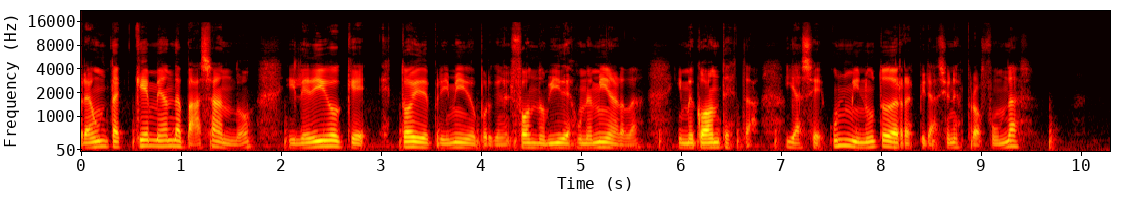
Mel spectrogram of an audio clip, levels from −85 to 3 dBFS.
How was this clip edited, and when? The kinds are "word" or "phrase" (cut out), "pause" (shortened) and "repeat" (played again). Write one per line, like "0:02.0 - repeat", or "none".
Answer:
0:04.7 - word
0:07.0 - word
